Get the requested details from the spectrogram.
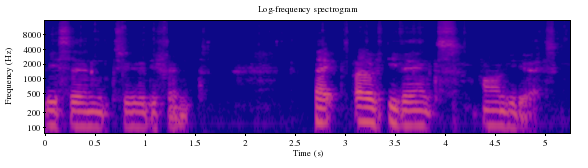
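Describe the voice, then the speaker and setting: Speaking very slowly with long, frequent pauses, a man with a French accent keeps a medium pitch and fairly even intonation. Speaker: developer live-coding host. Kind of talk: live coding stream chat.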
